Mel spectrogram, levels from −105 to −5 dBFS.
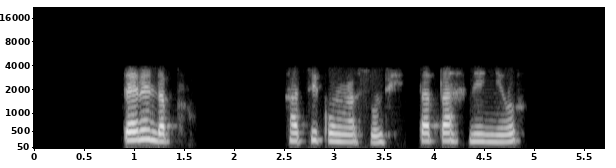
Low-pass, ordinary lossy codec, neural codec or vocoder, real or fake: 3.6 kHz; Opus, 32 kbps; codec, 16 kHz, 16 kbps, FunCodec, trained on LibriTTS, 50 frames a second; fake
